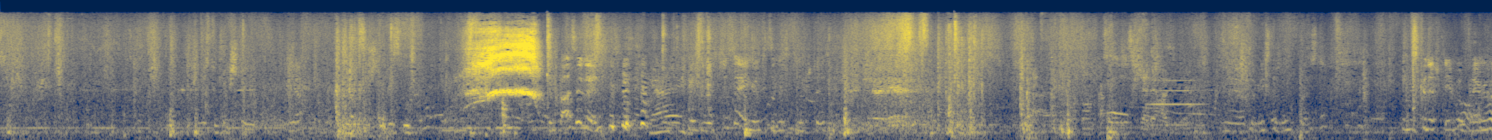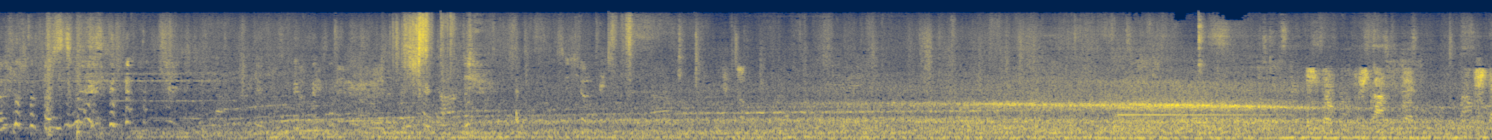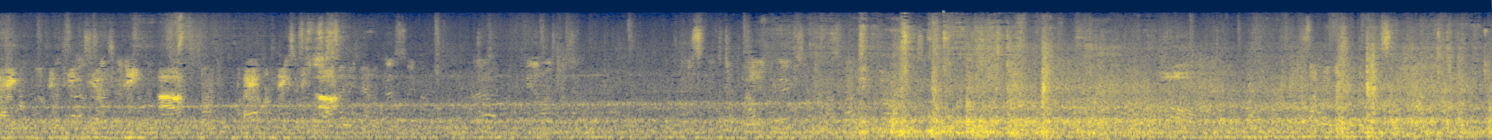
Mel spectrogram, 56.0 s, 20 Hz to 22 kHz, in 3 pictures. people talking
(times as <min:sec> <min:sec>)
0:02.3 0:11.3, 0:12.8 0:28.3, 0:32.7 0:44.8, 0:45.8 0:49.4, 0:51.7 0:52.4, 0:53.4 0:55.9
